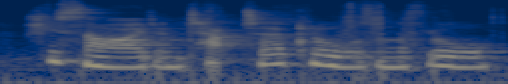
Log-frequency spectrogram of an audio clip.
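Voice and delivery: ordinary delivery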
